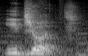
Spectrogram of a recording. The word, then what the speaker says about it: idiot: idiot it's not idiot it's not idiot It's idiot gets Ay hindi pala siya idiot two iung pag tiningnan mo sa word sa dictionary parang two syllables ' ba pero it's actually three It's idiot idiot tapos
